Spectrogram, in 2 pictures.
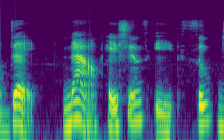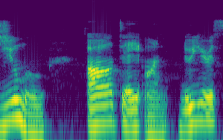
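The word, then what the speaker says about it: joumou: Haitian pumpkin soup called soup jumu pronounced jumu in Haitian Creole I assure you it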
